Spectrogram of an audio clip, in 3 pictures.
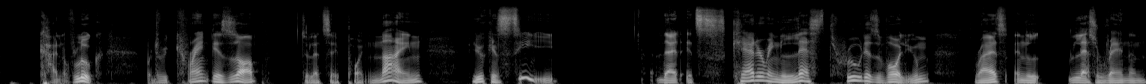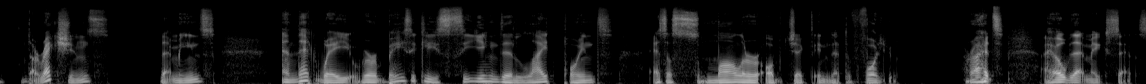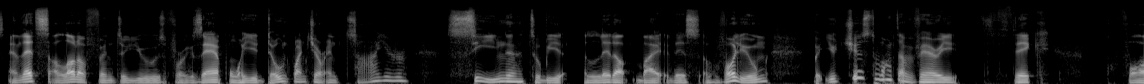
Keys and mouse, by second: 2.4-5.1 drag.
